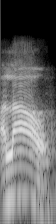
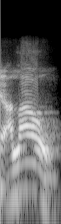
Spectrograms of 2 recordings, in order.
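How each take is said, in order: First: The word ends in an ow glide. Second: The word ends in an ow glide.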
